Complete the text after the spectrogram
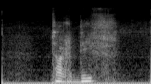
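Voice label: "tardief", Dutch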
